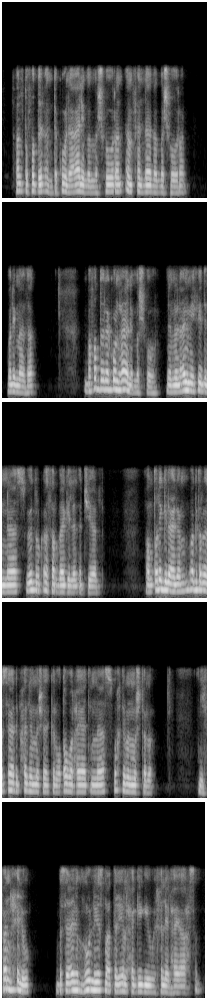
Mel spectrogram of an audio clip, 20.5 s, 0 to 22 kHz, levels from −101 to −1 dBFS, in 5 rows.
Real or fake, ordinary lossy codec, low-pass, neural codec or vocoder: real; Opus, 24 kbps; 5.4 kHz; none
